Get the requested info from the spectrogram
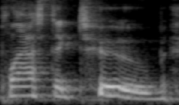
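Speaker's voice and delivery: usual speaking voice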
